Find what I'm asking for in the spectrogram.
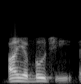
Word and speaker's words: Onyebuchi: How do I pronounce his last name? I think it's Chochi Onyebuchi. Onyebuchi is how you pronounce his last name.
